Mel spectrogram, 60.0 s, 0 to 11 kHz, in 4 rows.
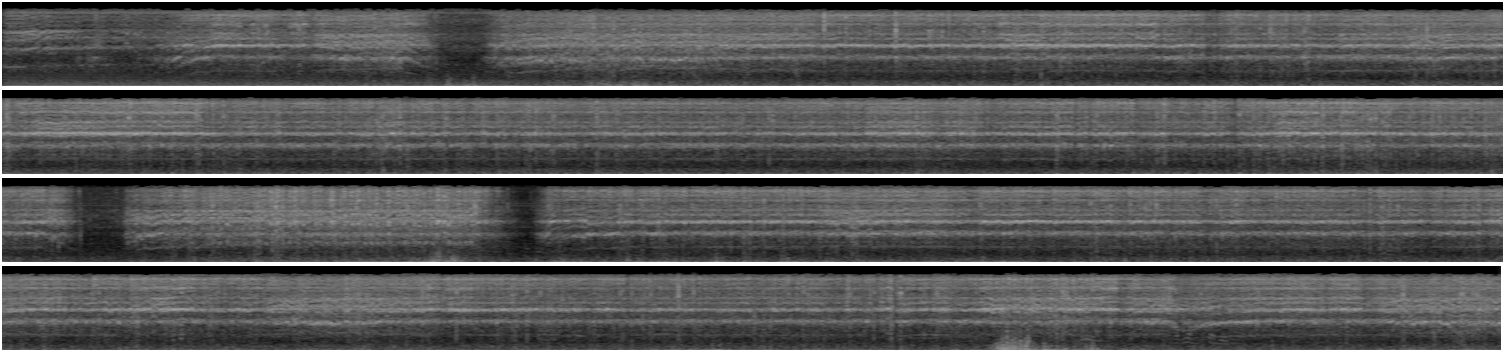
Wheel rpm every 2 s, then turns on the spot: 10, 150, 80, 160, 160, 160, 160, 160, 160, 160, 160, 160, 160, 160, 160, 100, 160, 110, 150, 160, 160, 160, 160, 170, 160, 160, 160, 160, 150, 160.
30-32 34-36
